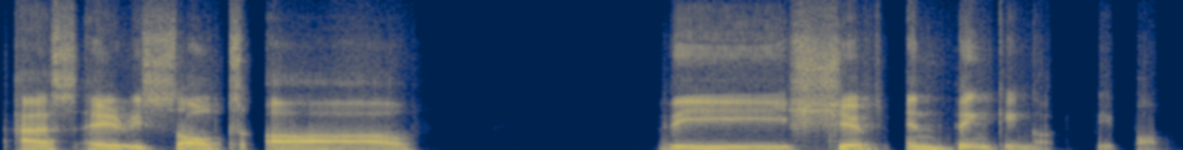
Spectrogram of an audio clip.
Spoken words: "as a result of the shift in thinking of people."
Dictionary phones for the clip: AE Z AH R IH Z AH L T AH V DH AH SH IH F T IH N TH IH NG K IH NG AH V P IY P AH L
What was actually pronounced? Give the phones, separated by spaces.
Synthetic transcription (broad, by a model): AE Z AH R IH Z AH L T AH V DH AH SH IH F T IH N TH IH NG K IH NG AH V P IY P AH L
